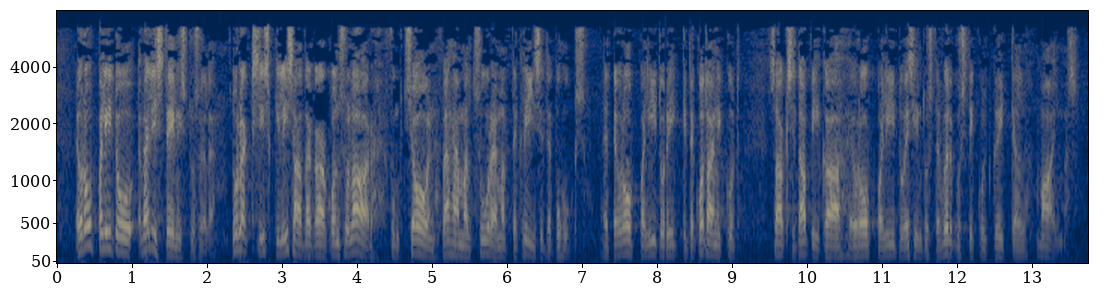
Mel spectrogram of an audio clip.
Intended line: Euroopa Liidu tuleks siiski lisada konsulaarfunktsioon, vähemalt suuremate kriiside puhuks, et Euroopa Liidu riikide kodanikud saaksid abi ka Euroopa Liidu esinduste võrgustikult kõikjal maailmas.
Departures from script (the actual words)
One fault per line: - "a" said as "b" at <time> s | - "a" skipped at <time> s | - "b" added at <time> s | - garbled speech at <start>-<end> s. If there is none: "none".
- "välisteenistusele" added at 1.1 s
- "ka" added at 3.4 s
